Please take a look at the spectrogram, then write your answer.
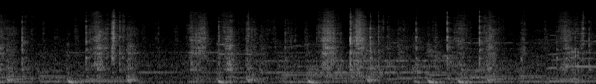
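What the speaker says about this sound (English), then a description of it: "So we're going to mix all three of our basic colors except for white." Oil paints being mixed on a palette with a knife or brush, repeated scraping and smearing strokes in an uneven rhythm, close and moderately loud, with no speech.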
